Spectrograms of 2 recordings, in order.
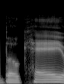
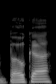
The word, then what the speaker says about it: bokeh: The background separation, the the bouquet or bokeh, however you want to pronounce that, B O Kh, is the quality of that blur.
